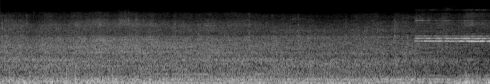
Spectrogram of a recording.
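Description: Steady highway traffic noise as vehicles pass close by. A high-pitched steady tone comes in near the end.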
